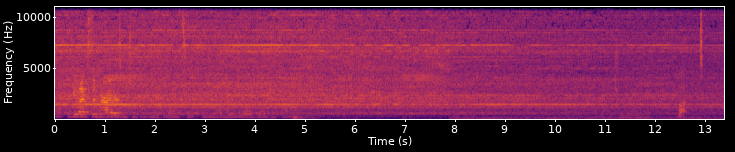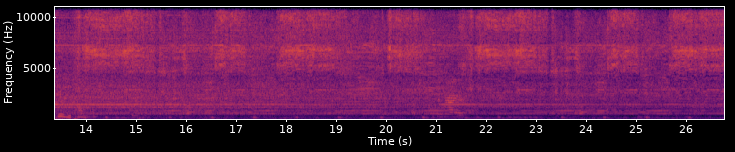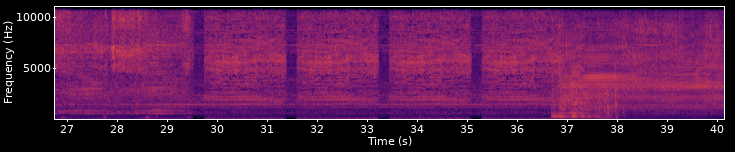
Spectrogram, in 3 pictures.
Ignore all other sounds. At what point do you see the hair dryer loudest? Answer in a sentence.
The loudest moment of the hair dryer is at 1 second.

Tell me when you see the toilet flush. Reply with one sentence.
You can hear the toilet flush from 36.6 to 38.2 s.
